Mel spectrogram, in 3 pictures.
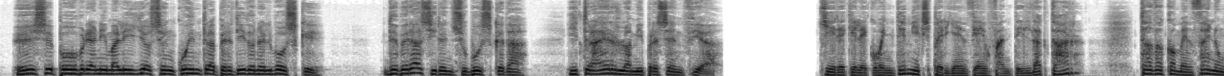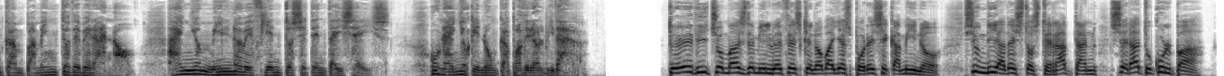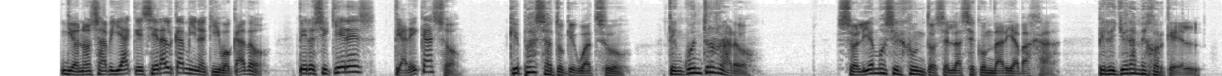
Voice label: Euro Spanish Dubbing Character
